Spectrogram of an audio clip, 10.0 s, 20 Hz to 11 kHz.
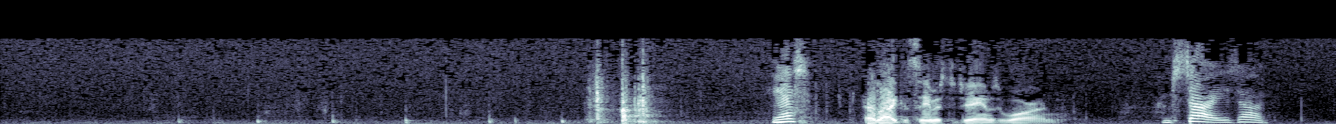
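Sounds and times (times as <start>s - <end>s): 
soft footsteps: 1.1s - 6.5s
door opening with a rattle: 4.4s - 5.1s
speech: 5.8s - 8.0s, 8.7s - 9.6s.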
